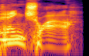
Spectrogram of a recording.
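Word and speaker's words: Peng Shuai: You texted me about this weird case that, like, this tennis star, Chinese tennis star, Peng Shui, anyone? – Peng Shua. Peng Shua.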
